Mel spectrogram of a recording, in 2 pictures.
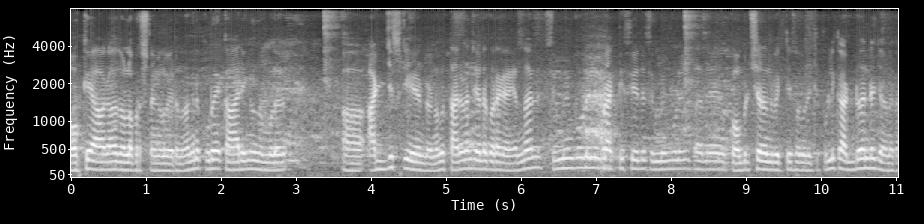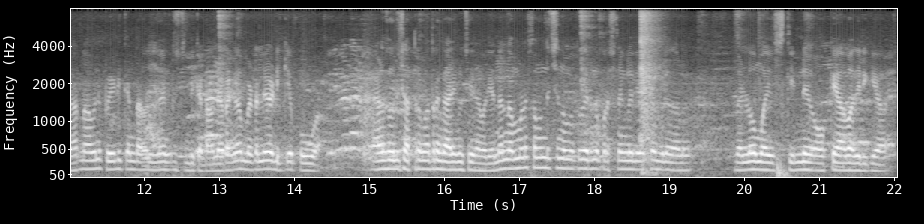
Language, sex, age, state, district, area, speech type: Malayalam, male, 30-45, Kerala, Alappuzha, rural, spontaneous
